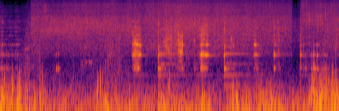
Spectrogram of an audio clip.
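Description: Fat sizzling in a cast iron skillet on campfire coals, over a low rumble. Several short ringing metallic clinks come through the middle, as the skillet is handled.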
